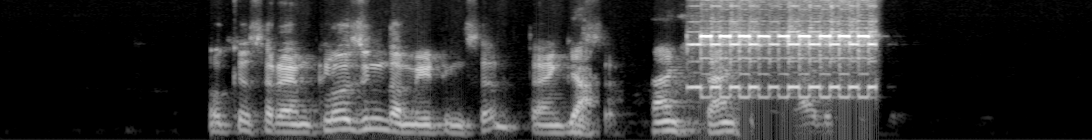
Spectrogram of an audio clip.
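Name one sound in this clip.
A middle-aged man speaks calmly through an online call.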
